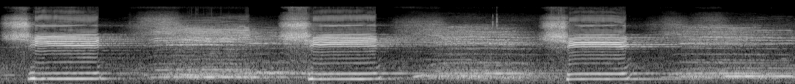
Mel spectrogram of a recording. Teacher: شین شین شین، اوپر ہم نے جیم کا جو مخرج پڑھا ہے وہی مخرج شین کا بھی ہے، یعنی جس مخرج سے جیم ادا ہوتا ہے اسی مخرج سے شین بھی نکلتا ہے، اور وہ کیا مخرج تھا؟ زبان کے درمیان اور اوپر کے تالو کے درمیان سے شین بھی ادا ہوتا ہے، جیم بھی ادا ہوتا ہے۔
